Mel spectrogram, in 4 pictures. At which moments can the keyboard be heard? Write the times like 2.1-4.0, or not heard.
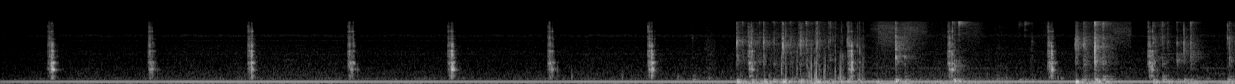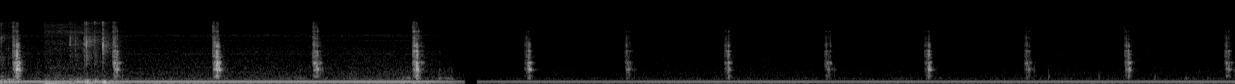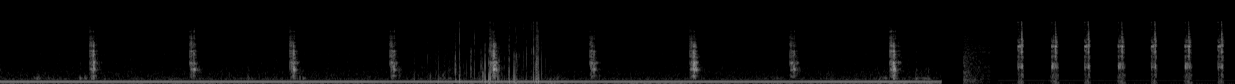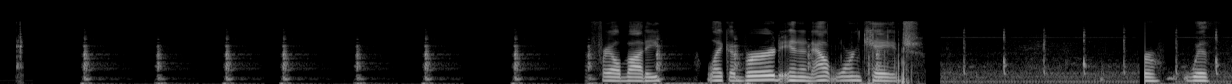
6.8-13.6.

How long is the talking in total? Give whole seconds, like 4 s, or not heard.
4 s.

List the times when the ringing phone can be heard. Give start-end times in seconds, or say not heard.
not heard.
